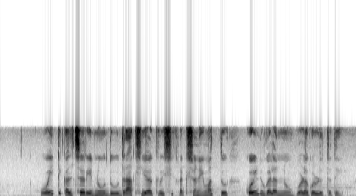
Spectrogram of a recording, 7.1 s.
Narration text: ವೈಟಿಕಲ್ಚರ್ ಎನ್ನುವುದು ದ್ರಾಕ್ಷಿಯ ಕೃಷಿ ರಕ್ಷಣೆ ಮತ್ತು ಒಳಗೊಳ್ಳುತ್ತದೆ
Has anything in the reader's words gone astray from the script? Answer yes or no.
yes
